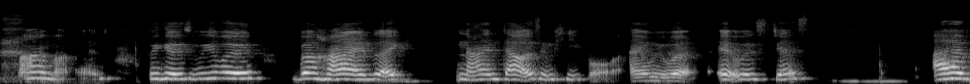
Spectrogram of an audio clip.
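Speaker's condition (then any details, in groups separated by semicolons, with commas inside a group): Cerebral palsy; quadriplegic, wheelchair user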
